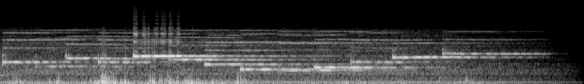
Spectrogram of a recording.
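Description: An ice cream vending robot plays a synthesized jingle, a bright, stepwise electronic melody of sustained tones over a low steady hum and some clattering background noise, then fades out at the end.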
